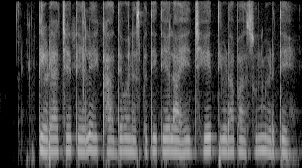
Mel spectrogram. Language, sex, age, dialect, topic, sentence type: Marathi, female, 25-30, Varhadi, agriculture, statement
